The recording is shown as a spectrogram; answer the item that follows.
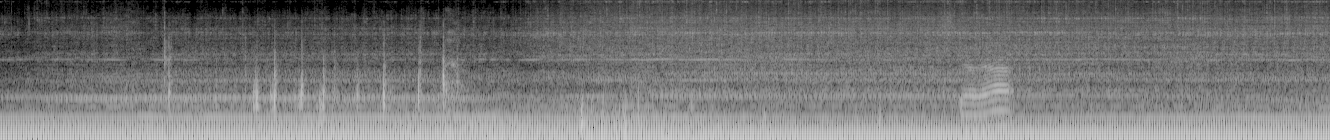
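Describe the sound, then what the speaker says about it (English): A Lotus Elan engine idling with the bonnet open, a steady low hum with a faint ticking clatter, a few sharp knocks early on and a brief short remark spoken over it. "Engine is ticking over quite nicely."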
